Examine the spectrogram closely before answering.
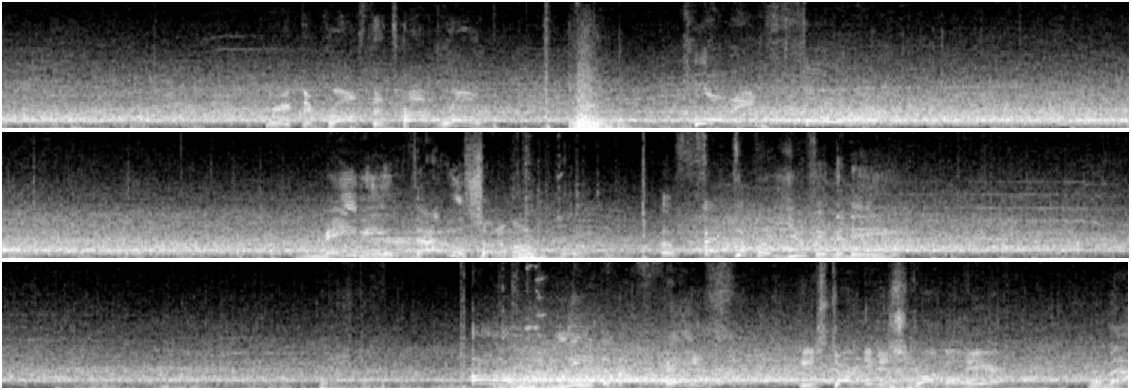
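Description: A large crowd roars and cheers steadily throughout.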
